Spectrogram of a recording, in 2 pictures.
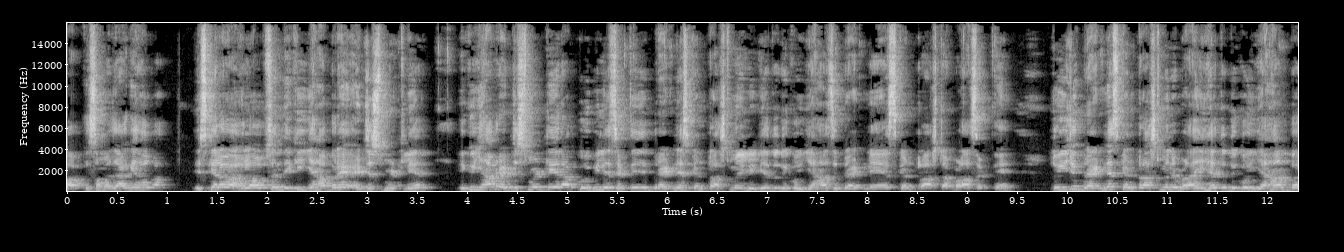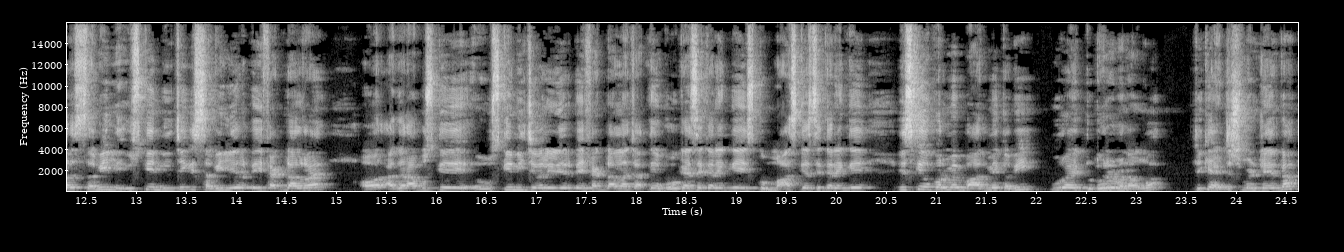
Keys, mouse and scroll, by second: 6.6 click, 8.2-10.4 drag, 12.1-13.2 drag.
